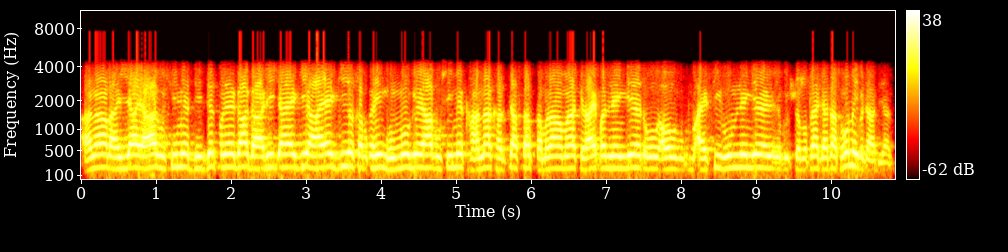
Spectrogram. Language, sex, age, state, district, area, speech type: Hindi, male, 30-45, Uttar Pradesh, Hardoi, rural, conversation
